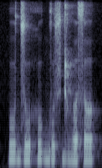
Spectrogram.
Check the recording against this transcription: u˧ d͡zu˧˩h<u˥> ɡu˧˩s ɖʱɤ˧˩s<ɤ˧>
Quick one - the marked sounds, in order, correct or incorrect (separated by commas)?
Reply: correct, correct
